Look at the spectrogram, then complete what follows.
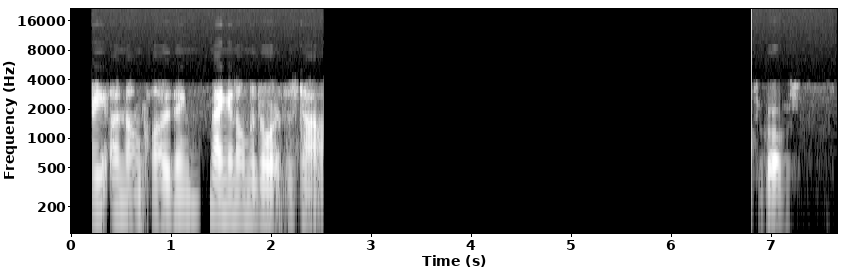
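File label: Police Southeast District Dispatch; Raleigh; p25; wake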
